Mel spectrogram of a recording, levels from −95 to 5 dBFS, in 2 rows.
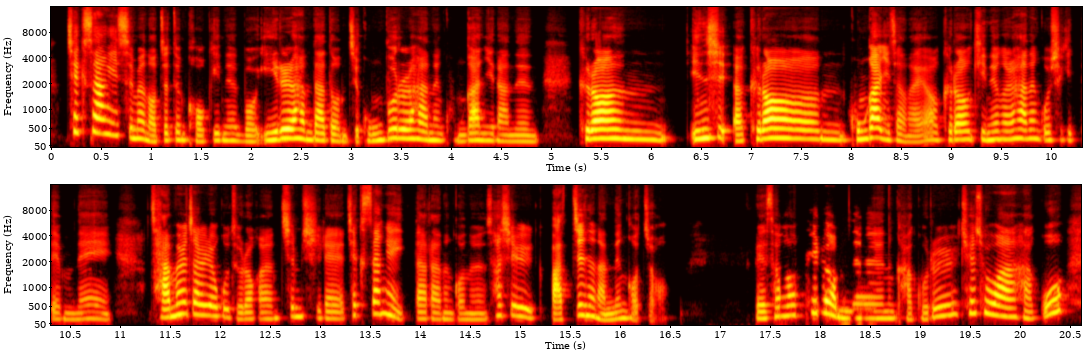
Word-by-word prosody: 책상이 390 Hz, -3 st, +4 dB
있으면 245 Hz, -, -1 dB
어쨌든 185 Hz, +5 st, -5 dB
거기는 180 Hz, +1 st, -7 dB
뭐 155 Hz, -1 st, -5 dB
일을 235 Hz, +6 st, +6 dB
한다든지 185 Hz, -7 st, -1 dB
공부를 235 Hz, +7 st, 0 dB
하는 195 Hz, -3 st, 0 dB
공간이라는 165 Hz, -3 st, -4 dB, 0.4 s
그런 225 Hz, -3 st, +5 dB, 0.2 s
인식 235 Hz, +1 st, +3 dB
아 165 Hz, -, +2 dB
그런 225 Hz, -2 st, +5 dB
공간이잖아요. 195 Hz, -8 st, +1 dB
그런 210 Hz, 0 st, +1 dB
기능을 215 Hz, +1 st, -3 dB
하는 230 Hz, 0 st, -1 dB
곳이기 195 Hz, -1 st, -7 dB
때문에 165 Hz, 0 st, -10 dB, 0.4 s
잠을 240 Hz, +9 st, +2 dB
자려고 260 Hz, -7 st, 0 dB
들어간 170 Hz, +1 st, -8 dB
침실에 195 Hz, -5 st, -6 dB
책상이 275 Hz, -2 st, -2 dB
있다라는 170 Hz, -1 st, -7 dB
거는 155 Hz, 0 st, -10 dB
사실 250 Hz, -2 st, -4 dB
맞지는 220 Hz, +11 st, +1 dB
않는 165 Hz, +3 st, -4 dB
거죠. 200 Hz, -, -10 dB, 1.0 s
그래서 180 Hz, +6 st, -3 dB, 0.3 s
필요 325 Hz, -2 st, +2 dB
없는 185 Hz, -3 st, -3 dB
가구를 220 Hz, -, -6 dB
최소화하고 275 Hz, -, 0 dB
205 Hz, 290 characters per minute, -22 LUFS, 180-240 Hz, 1.0 s, 일을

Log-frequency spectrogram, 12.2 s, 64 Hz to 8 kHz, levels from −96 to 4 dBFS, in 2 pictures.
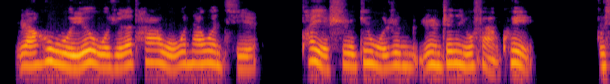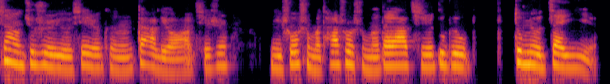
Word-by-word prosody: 然 185 Hz, +3 st, +1 dB
后 225 Hz, +4 st, +1 dB
我 190 Hz, -6 st, +4 dB
又 200 Hz, +7 st, +6 dB
我 175 Hz, -4 st, +2 dB
觉 170 Hz, 0 st, -1 dB
得 195 Hz, +3 st, +1 dB
他 225 Hz, +1 st, -3 dB
我 170 Hz, -5 st, +1 dB
问 205 Hz, +2 st, -2 dB
他 205 Hz, 0 st, -1 dB
问 210 Hz, -2 st, 0 dB
题， 160 Hz, -2 st, -6 dB, 0.4 s
他 245 Hz, -, -1 dB
也 195 Hz, -8 st, +3 dB
是 185 Hz, +3 st, -3 dB
跟 215 Hz, +4 st, -1 dB
我 175 Hz, -4 st, 0 dB
认 185 Hz, 0 st, -3 dB
认 195 Hz, +1 st, -1 dB
真 210 Hz, +3 st, 0 dB
地 205 Hz, -, +1 dB
有 180 Hz, -, +1 dB
反 255 Hz, +8 st, -5 dB
馈。 210 Hz, -8 st, -1 dB, 0.6 s
不 180 Hz, -, -4 dB
像 215 Hz, +1 st, +2 dB
就 200 Hz, +2 st, -1 dB
是 185 Hz, -3 st, +1 dB
有 155 Hz, -2 st, +2 dB
些 185 Hz, +5 st, -2 dB
人 170 Hz, -2 st, -1 dB
可 170 Hz, -3 st, -7 dB
能 150 Hz, +2 st, -5 dB
尬 200 Hz, -4 st, 0 dB
聊 140 Hz, -3 st, -1 dB
啊， 135 Hz, -, -2 dB
其 160 Hz, -, -6 dB
实 185 Hz, +2 st, -5 dB, 0.4 s
你 165 Hz, -4 st, -3 dB
说 200 Hz, +5 st, +1 dB
什 185 Hz, -3 st, -4 dB
么 150 Hz, -, 0 dB
他 200 Hz, +6 st, +1 dB
说 205 Hz, +1 st, +1 dB
什 175 Hz, -4 st, -7 dB
么， 150 Hz, 0 st, -1 dB
大 185 Hz, -, +5 dB
家 185 Hz, 0 st, +7 dB
其 185 Hz, -1 st, -6 dB
实 175 Hz, -, +1 dB
都 195 Hz, +1 st, 0 dB
没 185 Hz, 0 st, +1 dB
有 175 Hz, -2 st, +2 dB, 0.4 s
都 225 Hz, -, +6 dB
没 200 Hz, -1 st, +4 dB
有 175 Hz, -, +4 dB
在 180 Hz, +3 st, +3 dB
意。 170 Hz, -2 st, -2 dB
185 Hz, 290 characters per minute, -23 LUFS, 170-200 Hz, 0.6 s, 家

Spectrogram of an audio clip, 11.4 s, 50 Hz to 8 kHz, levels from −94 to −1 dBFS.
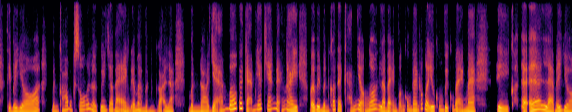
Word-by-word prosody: Thì 190 Hz, -, -1 dB
bây 195 Hz, +2 st, 0 dB
giờ 175 Hz, -3 st, +1 dB
á, 220 Hz, -, 0 dB, 0.3 s
mình 180 Hz, -2 st, -6 dB
có 230 Hz, +8 st, -3 dB
một 275 Hz, -, -7 dB
số 260 Hz, +2 st, -3 dB
cái 320 Hz, -, -2 dB
lời 220 Hz, -, -1 dB
khuyên 225 Hz, -1 st, 0 dB
cho 230 Hz, 0 st, -1 dB
bạn 195 Hz, -2 st, -1 dB
để 210 Hz, -2 st, 0 dB
mà 230 Hz, 0 st, 0 dB
mình, 175 Hz, -2 st, -6 dB
gọi 180 Hz, -, -3 dB
là, 180 Hz, -1 st, 0 dB, 0.3 s
mình, 175 Hz, -2 st, -2 dB
à, 165 Hz, -1 st, 0 dB
giảm 215 Hz, +9 st, 0 dB
bớt 320 Hz, +4 st, +4 dB
cái 370 Hz, -, +4 dB
cảm 240 Hz, -9 st, -2 dB
giác 300 Hz, +4 st, -1 dB
chán 285 Hz, +3 st, -2 dB
nản 345 Hz, -, -2 dB
này, 225 Hz, -5 st, +3 dB, 0.2 s
bởi 210 Hz, -, +5 dB
vì 240 Hz, 0 st, +5 dB
mình 190 Hz, -5 st, -1 dB
có 280 Hz, +10 st, -2 dB
thể 225 Hz, -, +1 dB, 0.2 s
cảm 210 Hz, +5 st, -5 dB
nhận 255 Hz, -7 st, -1 dB
á 275 Hz, +3 st, +2 dB
là 235 Hz, -5 st, +3 dB
bạn 190 Hz, 0 st, 0 dB
vẫn 200 Hz, -, -9 dB
còn 240 Hz, -3 st, -6 dB
đang 225 Hz, 0 st, +1 dB
rất 325 Hz, +7 st, -8 dB
là 280 Hz, -, +5 dB
yêu 235 Hz, -1 st, +4 dB
công 235 Hz, -, -6 dB
việc 210 Hz, -3 st, +2 dB
của 240 Hz, -, -10 dB
bạn 200 Hz, -5 st, 0 dB
mà. 195 Hz, -2 st, +3 dB, 0.4 s
Thì 185 Hz, -8 st, +4 dB
có -, -, -11 dB
thể -, -, +4 dB, 0.2 s
á 285 Hz, +4 st, +5 dB
là 235 Hz, -9 st, +4 dB
bây 220 Hz, +1 st, +3 dB
giờ 205 Hz, -6 st, +1 dB
225 Hz, 295 wpm, -23 LUFS, 190-255 Hz, 0.4 s, bởi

